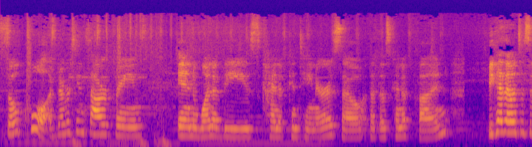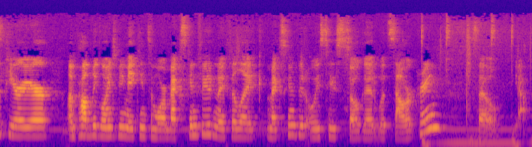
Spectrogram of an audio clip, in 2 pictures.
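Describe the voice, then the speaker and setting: Backed by music, a woman speaks at a fairly high pitch and a fairly quick pace with lively intonation. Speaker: lifestyle vlogger. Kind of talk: casual haul video. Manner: chatty, informal.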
